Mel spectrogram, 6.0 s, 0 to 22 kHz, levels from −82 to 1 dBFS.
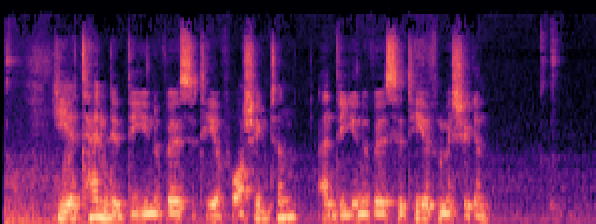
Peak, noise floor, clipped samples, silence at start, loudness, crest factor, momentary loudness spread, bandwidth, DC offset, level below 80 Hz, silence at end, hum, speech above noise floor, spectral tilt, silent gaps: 0 dBFS; -41 dBFS; under 0.1%; 0 s; -13 LUFS; 14 dB; 9 LU; 16.5 kHz; under 0.1%; -40 dBFS; 0.4 s; none; 28 dB; -5 dB/octave; none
